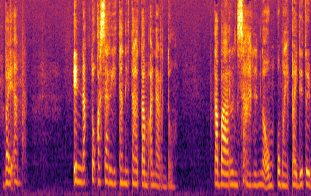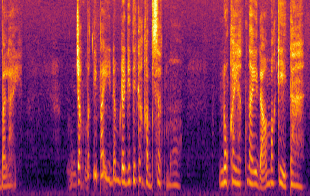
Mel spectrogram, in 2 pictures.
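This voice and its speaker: A woman's voice: mid-range voice, animated, normal speed, long pauses, slightly rough, dry recording. A woman playing a protective, reassuring mother in a radio drama. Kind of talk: Ilocano radio drama acting.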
